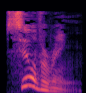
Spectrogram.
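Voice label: "silvering", British English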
